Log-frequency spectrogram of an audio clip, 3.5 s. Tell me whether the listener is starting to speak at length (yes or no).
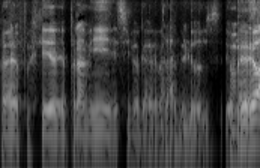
no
